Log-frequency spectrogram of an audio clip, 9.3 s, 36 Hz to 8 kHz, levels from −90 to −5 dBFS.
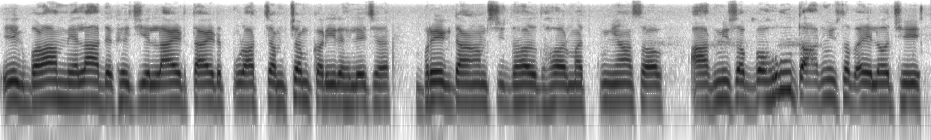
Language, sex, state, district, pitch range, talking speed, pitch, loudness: Angika, male, Bihar, Purnia, 155-165 Hz, 160 wpm, 160 Hz, -20 LUFS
